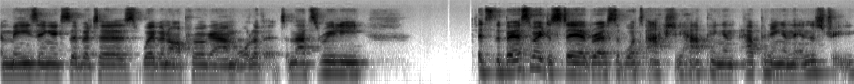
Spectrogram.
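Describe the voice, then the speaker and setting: This woman talks at a fairly quick pace with a very deep, low pitch. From South Africa. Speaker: market development manager. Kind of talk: conference presentation. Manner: fast.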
